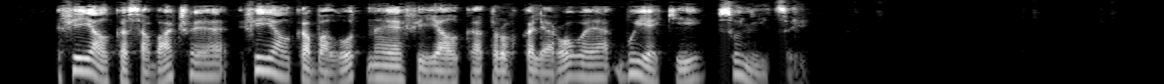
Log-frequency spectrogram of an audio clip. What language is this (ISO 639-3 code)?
bel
